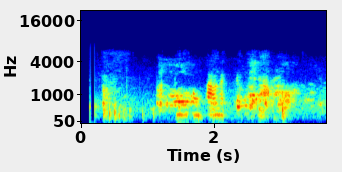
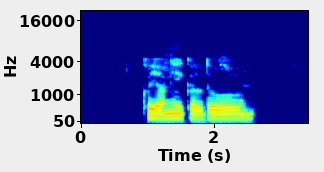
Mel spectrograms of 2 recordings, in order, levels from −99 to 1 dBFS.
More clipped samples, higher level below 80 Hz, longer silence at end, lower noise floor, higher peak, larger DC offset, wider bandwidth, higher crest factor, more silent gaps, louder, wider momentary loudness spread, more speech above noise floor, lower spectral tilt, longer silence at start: neither; about the same, -66 dBFS vs -66 dBFS; second, 0.05 s vs 0.8 s; second, -44 dBFS vs under -90 dBFS; first, -2 dBFS vs -20 dBFS; neither; first, 5.4 kHz vs 4.8 kHz; about the same, 20 dB vs 16 dB; neither; first, -21 LUFS vs -33 LUFS; first, 14 LU vs 9 LU; second, 25 dB vs over 58 dB; second, -5.5 dB/octave vs -10.5 dB/octave; second, 0.2 s vs 0.95 s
